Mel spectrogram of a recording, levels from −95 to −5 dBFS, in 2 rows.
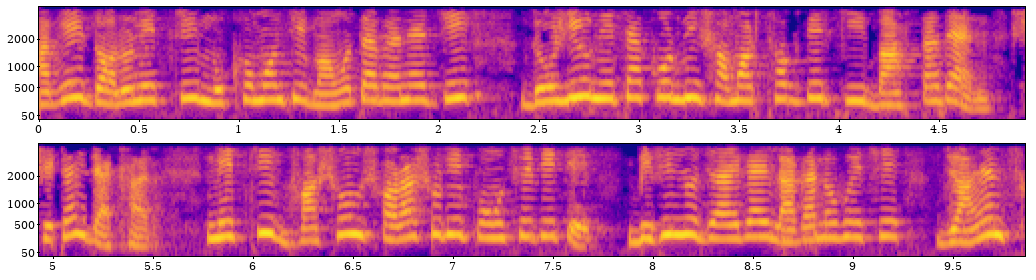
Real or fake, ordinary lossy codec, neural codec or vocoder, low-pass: fake; AAC, 32 kbps; vocoder, 44.1 kHz, 128 mel bands, Pupu-Vocoder; 3.6 kHz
